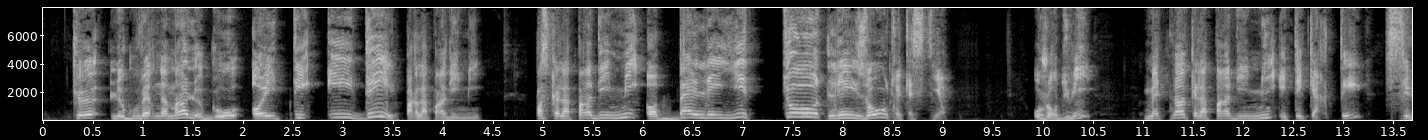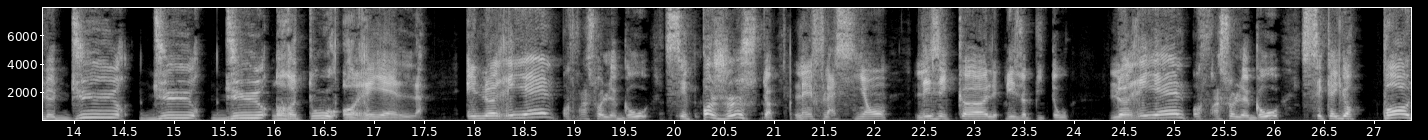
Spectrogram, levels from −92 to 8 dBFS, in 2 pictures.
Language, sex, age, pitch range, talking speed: French, male, 60-79, 155-225 Hz, 130 wpm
